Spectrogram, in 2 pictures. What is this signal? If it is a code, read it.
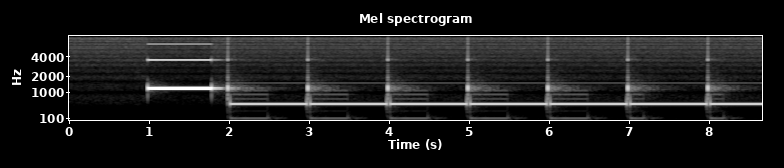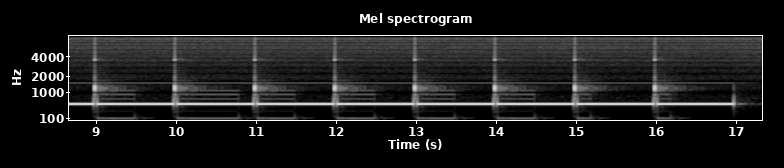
Radio time signal (WWVH, Hawaii), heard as ticks, one a second.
